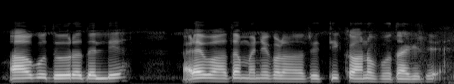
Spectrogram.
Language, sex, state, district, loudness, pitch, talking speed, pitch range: Kannada, male, Karnataka, Koppal, -19 LUFS, 145 Hz, 80 wpm, 140-150 Hz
